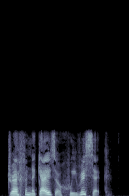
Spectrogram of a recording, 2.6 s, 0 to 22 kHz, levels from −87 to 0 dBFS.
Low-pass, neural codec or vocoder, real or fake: 7.2 kHz; none; real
